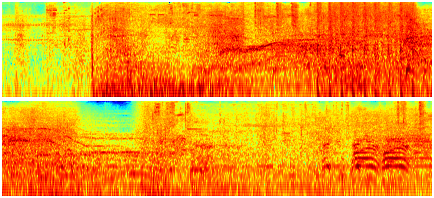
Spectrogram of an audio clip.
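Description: Gunfire in the Death Stranding video game, a loud dense burst of rapid shots and impacts after a short lull, with mechanical clatter, a whoosh and a voice speaking over the action.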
